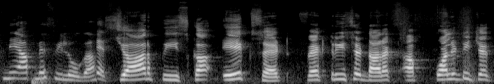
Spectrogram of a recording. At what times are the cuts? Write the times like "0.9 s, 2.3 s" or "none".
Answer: 1.1 s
